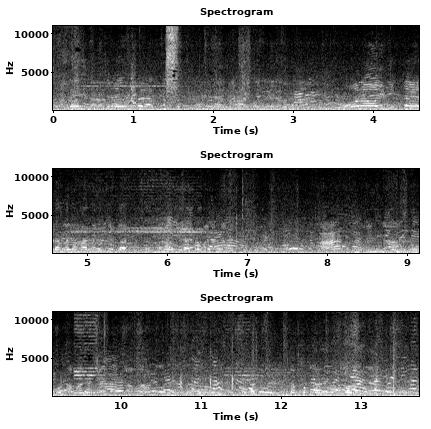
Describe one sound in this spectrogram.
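A bottle cap twists open with a click.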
